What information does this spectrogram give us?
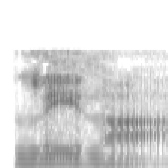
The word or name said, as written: lila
